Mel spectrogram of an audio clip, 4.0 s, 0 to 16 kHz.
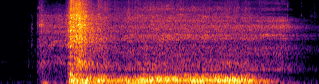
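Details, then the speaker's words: GM 3800 V6 swapped into a Fiero, after harness wrap, battery install and cooling-system fill and bleed: short crank, then it catches cleanly and settles into an even, strong run before winding down; normal start and run. "it runs well"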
